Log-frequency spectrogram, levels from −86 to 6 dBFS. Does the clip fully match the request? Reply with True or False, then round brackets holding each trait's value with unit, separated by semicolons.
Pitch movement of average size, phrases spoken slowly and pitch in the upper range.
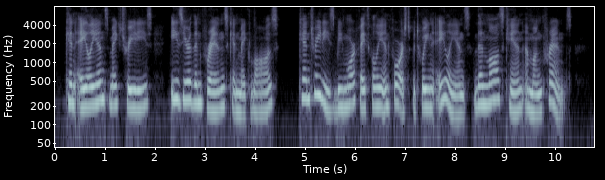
True (4.1 semitones; 130 wpm; 195 Hz)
